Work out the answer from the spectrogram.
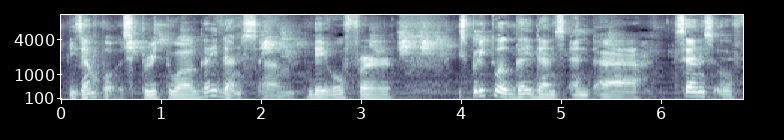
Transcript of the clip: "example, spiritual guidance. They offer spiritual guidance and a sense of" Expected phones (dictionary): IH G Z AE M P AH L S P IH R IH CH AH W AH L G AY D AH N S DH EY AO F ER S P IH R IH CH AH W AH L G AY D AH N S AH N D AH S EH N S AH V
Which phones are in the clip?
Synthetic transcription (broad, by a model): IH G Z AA M P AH L S P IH R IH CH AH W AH L G AY D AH N S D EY AO F ER S P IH R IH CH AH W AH L G AY D AH N S AH N D AH S EH N S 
